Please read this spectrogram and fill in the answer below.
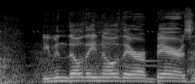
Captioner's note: voiceover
